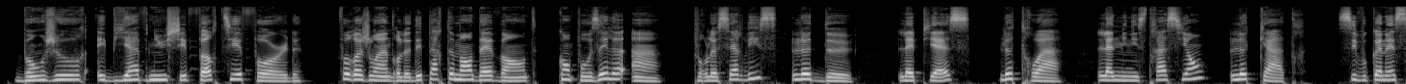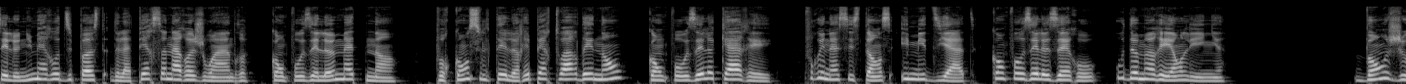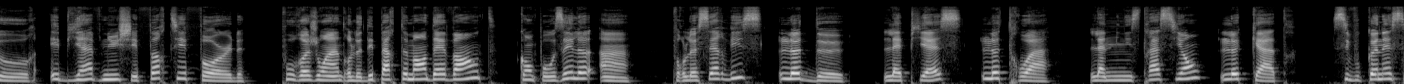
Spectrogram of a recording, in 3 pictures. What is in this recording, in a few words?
2 Different Styles; English (Australian)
